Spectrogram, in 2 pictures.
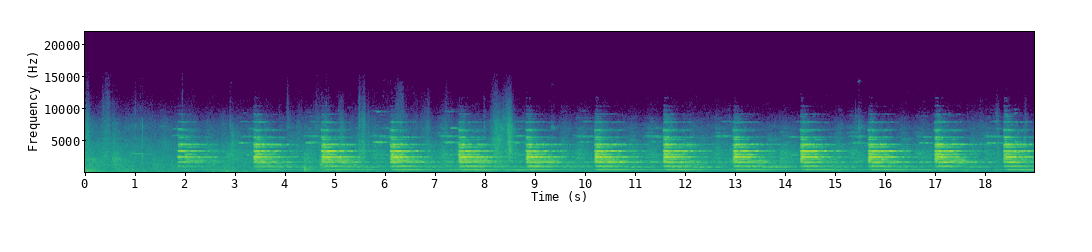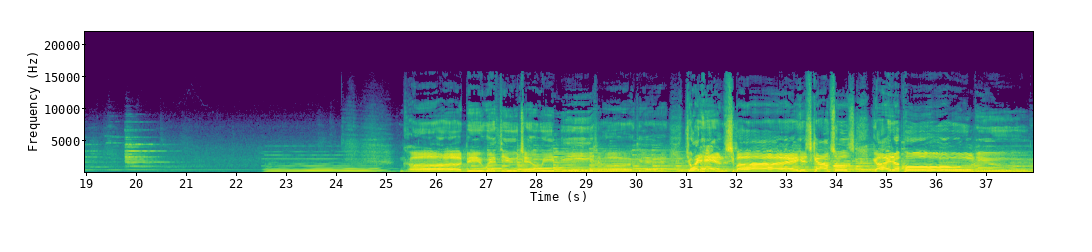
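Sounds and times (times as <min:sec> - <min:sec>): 
church bells ringing: 0:01.9 - 0:02.7, 0:03.3 - 0:21.4, 0:23.9 - 0:37.9
organ-like chord: 0:22.5 - 0:37.9
speech: 0:31.1 - 0:37.2.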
